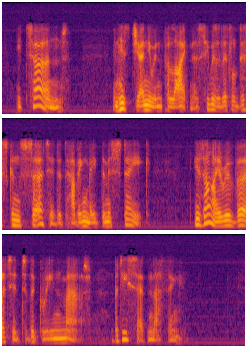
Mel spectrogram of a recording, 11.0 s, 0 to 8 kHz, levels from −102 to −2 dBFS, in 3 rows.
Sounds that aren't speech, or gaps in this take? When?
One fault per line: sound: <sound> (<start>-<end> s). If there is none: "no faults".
no faults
